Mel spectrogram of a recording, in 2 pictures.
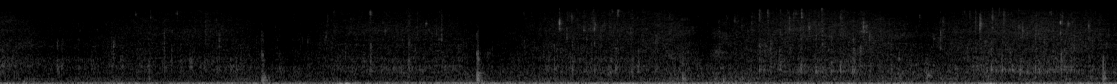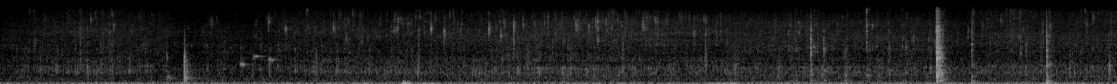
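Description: Oil sizzles and crackles steadily in a pan.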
